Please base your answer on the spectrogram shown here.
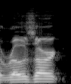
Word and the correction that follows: Rorschach: yeah, or was it Rosark? Rosarch. I can't even say it. I used to know how to say it. It's a weird name. – Oh, Rorschach. – Rorschach. There you go.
